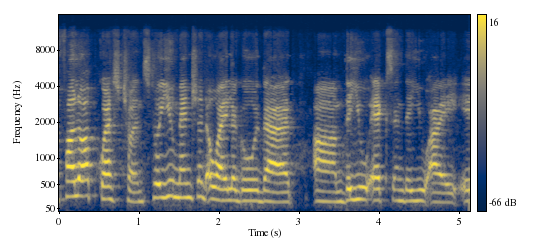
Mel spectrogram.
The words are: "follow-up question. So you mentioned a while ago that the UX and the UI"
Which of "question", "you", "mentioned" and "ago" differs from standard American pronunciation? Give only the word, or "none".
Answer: none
